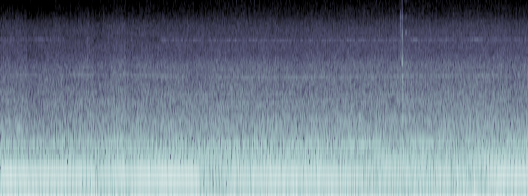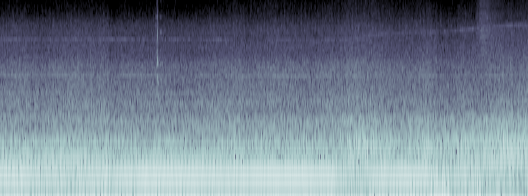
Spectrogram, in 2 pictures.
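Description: A truck engine hums low and steady while driving.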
